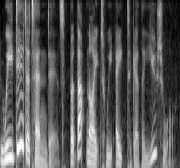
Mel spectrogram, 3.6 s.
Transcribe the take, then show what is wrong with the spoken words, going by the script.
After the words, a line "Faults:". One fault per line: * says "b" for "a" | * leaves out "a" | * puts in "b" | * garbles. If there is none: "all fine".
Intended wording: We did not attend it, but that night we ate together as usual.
We did attend it, but that night we ate together usual.
Faults:
* leaves out "not"
* leaves out "as"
